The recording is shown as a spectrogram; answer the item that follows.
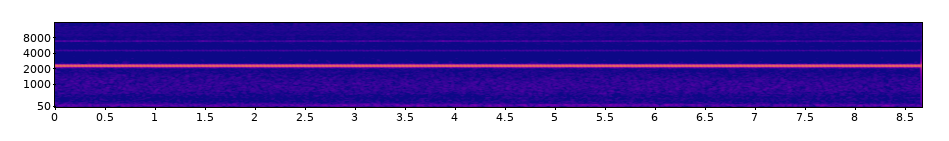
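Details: Steady chorus of crickets at night beneath the moon, a continuous high, rapidly pulsed trill that never changes pitch or loudness, with a soft low rumble beneath.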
